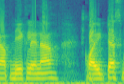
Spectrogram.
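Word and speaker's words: coitus: Natural method होती है क्वाइटस interrupts, यहाँ पे स्पेलिंग मिस्टेक है आप देख लेना, क्वाइटस बोलते हैं उसको, कैइटस नहीं बोलते, क्वाइटस इंटरप्ट्स बोलते हैं, क्लियर।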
